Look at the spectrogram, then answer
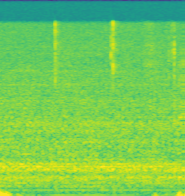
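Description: Computer mouse clicks, three faint, sharp, evenly spaced taps over a quiet background hiss.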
